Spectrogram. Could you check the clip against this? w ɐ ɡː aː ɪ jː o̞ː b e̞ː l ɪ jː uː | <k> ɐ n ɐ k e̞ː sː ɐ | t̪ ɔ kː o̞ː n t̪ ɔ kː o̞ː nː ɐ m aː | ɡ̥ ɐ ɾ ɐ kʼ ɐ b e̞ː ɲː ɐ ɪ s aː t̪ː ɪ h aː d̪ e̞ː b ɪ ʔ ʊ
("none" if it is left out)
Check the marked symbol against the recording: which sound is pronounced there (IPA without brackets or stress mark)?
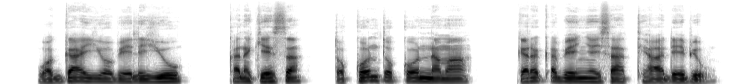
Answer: k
